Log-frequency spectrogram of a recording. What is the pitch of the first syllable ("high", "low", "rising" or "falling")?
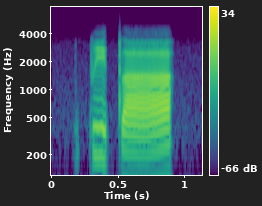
falling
